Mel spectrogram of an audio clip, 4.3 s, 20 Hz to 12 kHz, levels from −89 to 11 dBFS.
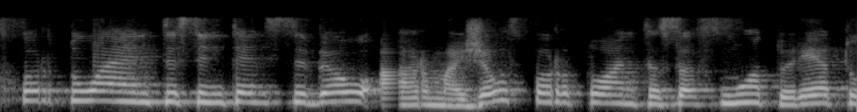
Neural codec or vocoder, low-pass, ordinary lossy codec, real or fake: none; 7.2 kHz; AAC, 64 kbps; real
